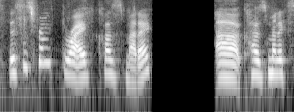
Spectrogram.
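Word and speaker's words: Causemetics: is from thrive cosmetic cosmetics is spelled c-a-u-s-e medics because it's a play on words it is a brand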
